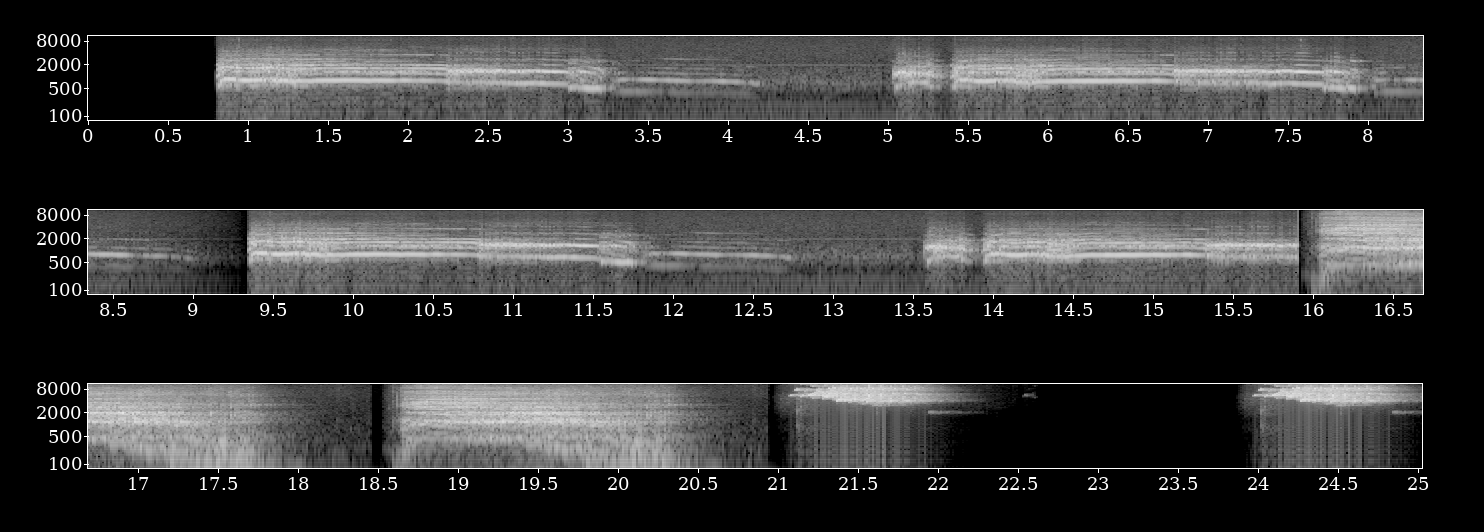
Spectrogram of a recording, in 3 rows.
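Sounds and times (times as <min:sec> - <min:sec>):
rooster crowing: 0:00.8 - 0:12.9, 0:13.6 - 0:17.6
harsh animal calls: 0:00.8 - 0:13.0, 0:13.6 - 0:18.0, 0:18.6 - 0:20.6.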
